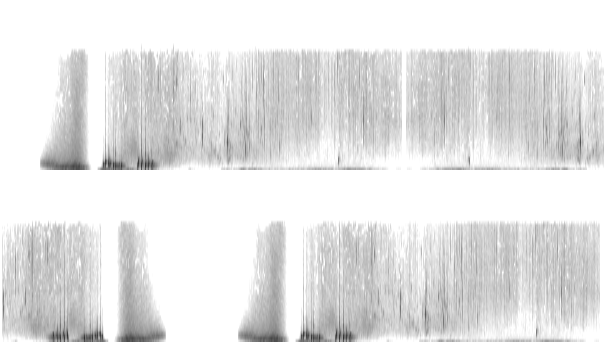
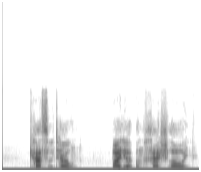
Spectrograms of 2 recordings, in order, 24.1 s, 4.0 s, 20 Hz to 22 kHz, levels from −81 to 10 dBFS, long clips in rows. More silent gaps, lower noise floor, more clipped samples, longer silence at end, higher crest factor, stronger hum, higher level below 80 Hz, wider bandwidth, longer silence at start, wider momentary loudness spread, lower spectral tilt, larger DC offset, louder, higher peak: first, 8.00-8.05 s, 15.37-16.68 s vs none; second, -51 dBFS vs -64 dBFS; neither; first, 0.8 s vs 0.25 s; about the same, 24 dB vs 24 dB; neither; first, -38 dBFS vs -66 dBFS; first, 16 kHz vs 11 kHz; first, 0.8 s vs 0.55 s; first, 26 LU vs 13 LU; about the same, -3.5 dB/octave vs -3 dB/octave; second, under 0.1% vs 10%; first, -21 LUFS vs -27 LUFS; first, 0 dBFS vs -6 dBFS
